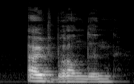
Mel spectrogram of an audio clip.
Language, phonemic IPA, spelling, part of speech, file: Dutch, /ˈœydbrɑndə(n)/, uitbranden, verb, Nl-uitbranden.ogg
- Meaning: to burn out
